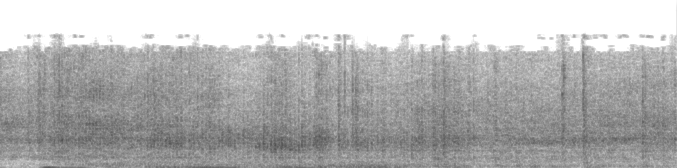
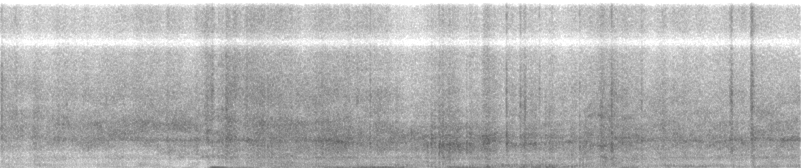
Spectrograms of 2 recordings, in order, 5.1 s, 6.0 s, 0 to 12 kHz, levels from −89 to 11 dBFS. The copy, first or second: second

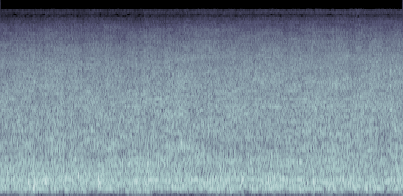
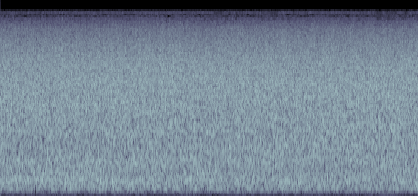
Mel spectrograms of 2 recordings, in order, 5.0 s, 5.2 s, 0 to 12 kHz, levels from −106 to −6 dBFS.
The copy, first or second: first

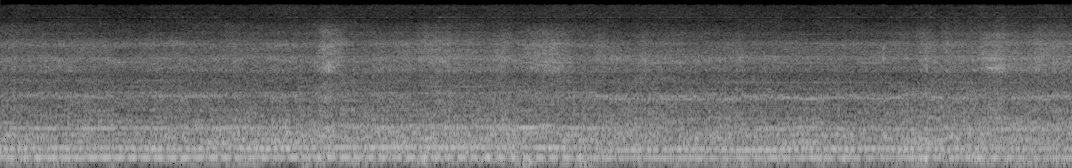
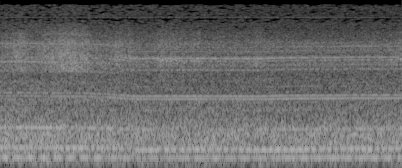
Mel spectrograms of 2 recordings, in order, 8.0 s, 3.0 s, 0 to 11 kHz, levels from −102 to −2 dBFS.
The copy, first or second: first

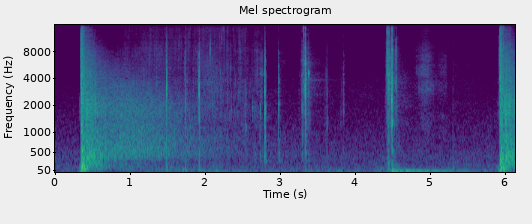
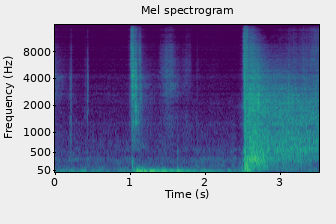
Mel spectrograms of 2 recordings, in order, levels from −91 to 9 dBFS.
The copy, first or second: second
